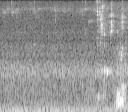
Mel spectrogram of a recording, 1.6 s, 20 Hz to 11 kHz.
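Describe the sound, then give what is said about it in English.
A quiet sip from a bottle of Skyra Icelandic spring water, alkaline with pH 8.88, near the end: a brief wet gulp after a short liquid slosh, over a low steady background rumble with no talking. “But drink of choice for the episode, we got a bottle of Skyra Icelandic spring water with 8.88 pH alkaline.”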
